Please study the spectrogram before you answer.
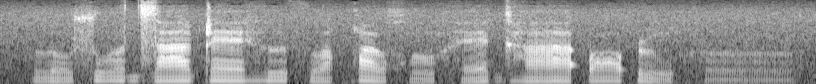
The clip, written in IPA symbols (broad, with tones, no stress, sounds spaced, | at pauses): l o˨ sʷ ɤː˦ d͡z aː˦ ʈ ɛː˦ ɦ ɯ˦ θ o˧ q u˦˨ χ ɔ̃˨ h ɛ˨˦ ɡʱ aː˦ ʔ ɔː˦ ʔ ɭ ũ˨ h ɤː˨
